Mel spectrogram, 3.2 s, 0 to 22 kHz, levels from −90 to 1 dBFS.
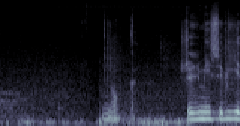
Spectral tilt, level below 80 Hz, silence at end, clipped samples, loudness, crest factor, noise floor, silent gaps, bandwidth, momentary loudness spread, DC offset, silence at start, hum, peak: -6 dB/octave; -54 dBFS; 0 s; under 0.1%; -36 LUFS; 18 dB; -58 dBFS; none; 17.5 kHz; 25 LU; under 0.1%; 0 s; none; -18 dBFS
